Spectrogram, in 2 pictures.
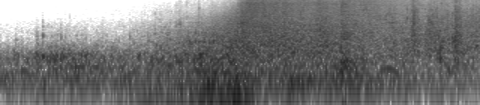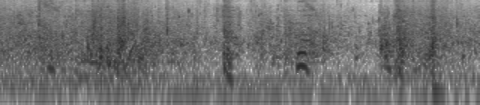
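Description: Loud, continuous splashing and sloshing of lake water bursts in after a brief quiet start, with repeated surging splashes as a boy swims up towards the surface with powerful strokes, holding another boy.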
